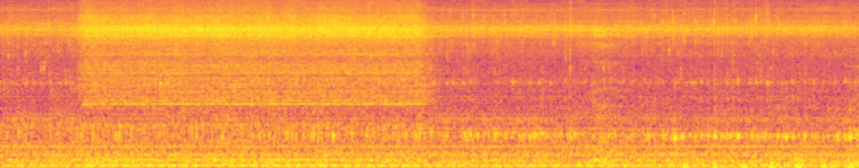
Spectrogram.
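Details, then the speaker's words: DeLonghi Magnifica S after repair of the burnt-out grinder motor: steady pump buzz and low hum, water hissing and gurgling, settling as the shot finishes; normal brew cycle. "And so now it's going into the mechanical valve, and it's going to start brewing here. There you go."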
